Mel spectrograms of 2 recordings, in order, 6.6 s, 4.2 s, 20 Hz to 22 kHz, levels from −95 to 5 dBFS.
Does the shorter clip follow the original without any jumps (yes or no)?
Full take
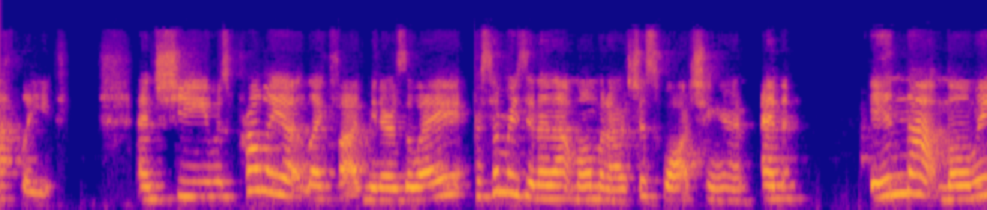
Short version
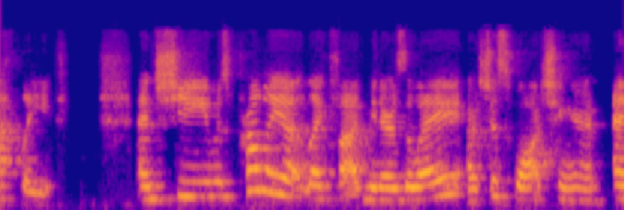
no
